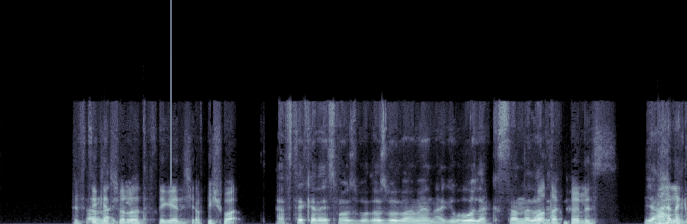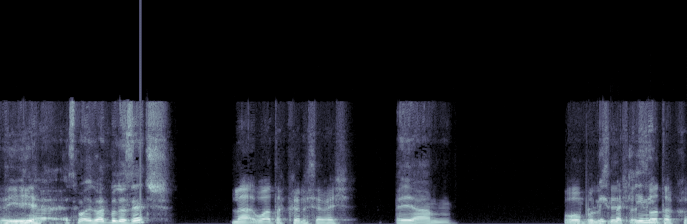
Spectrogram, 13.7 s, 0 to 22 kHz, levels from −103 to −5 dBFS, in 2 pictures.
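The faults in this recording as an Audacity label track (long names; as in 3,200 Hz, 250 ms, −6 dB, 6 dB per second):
1.710000	1.710000	click −6 dBFS
8.270000	8.280000	drop-out 6.2 ms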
